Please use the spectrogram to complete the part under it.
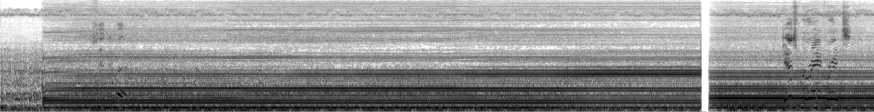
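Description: A Milwaukee medium duty tire inflator airs up a large heavy duty tire, a loud steady motor whine with constant pulsing drone held close for several seconds, stopping briefly near the end before starting again.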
